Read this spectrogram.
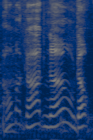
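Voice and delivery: high-pitched horrified protest; high, dismayed pleading; mock alarm. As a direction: imitate an appalled cousin stepping in. Cousin's alarmed protest retold.

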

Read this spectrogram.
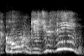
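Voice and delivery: very high put-on voice; high falsetto, affecting to be someone else; posing as Alastair.

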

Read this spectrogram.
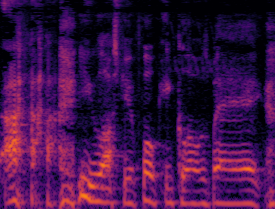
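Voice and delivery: lightly voiced laughing mock of a mate. Mates laughing at friend who lost clothes, mocking. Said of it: "Everyone was like".

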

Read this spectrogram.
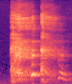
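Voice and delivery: sharp loud cough; one harsh cough into the mic. Real, not acted. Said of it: "I have a cough".

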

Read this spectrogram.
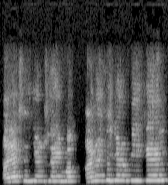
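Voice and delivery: mimicking the newcomer's polite hello; mock polite greeting. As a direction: imitate a shy polite girl greeting. Mimicking her formal greeting.

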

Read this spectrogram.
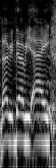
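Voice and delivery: put-on loud drawled Southern accent, laughing. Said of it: "somebody with a thick enough Southern accent".

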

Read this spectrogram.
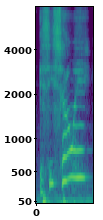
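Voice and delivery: high-pitched "Is she showing?" rising in curiosity; high curious question. Retold or imitated. Gossiping friend at lunch table asks, high and nosy.

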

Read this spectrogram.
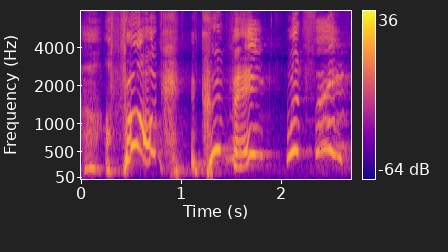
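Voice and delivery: high, playful pretend surprise to a child; mock surprise. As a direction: humor the kid, pitched high. Teller playing along with child.

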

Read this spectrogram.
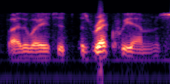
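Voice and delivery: usual speaking voice

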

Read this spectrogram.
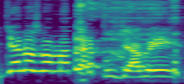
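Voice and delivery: laughing. Real, not acted. Laughing at her own panic.

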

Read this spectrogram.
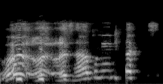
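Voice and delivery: flustered. Retold or imitated. Retelling the organized podcast, mock-panicked high questions. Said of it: "I'm like".

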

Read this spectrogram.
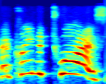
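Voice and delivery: very high, slow, loud protest; voicing Jody, squeaky and defensive; slow, high hammed-up protest. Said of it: "Jody's like".

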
